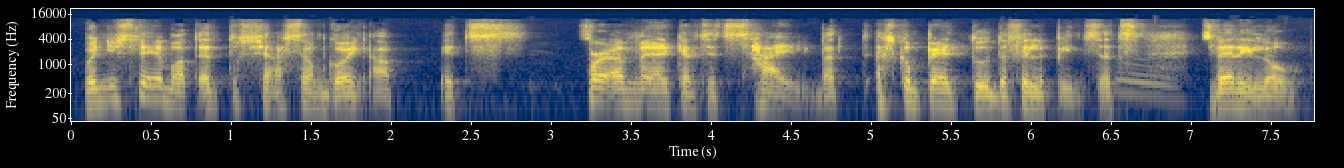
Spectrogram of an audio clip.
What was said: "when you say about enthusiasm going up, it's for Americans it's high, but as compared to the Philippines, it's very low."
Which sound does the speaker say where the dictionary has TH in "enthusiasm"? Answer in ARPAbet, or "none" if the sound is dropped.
T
